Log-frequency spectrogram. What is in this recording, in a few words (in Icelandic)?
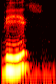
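"við", Icelandic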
